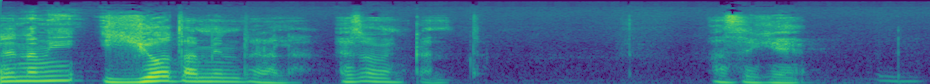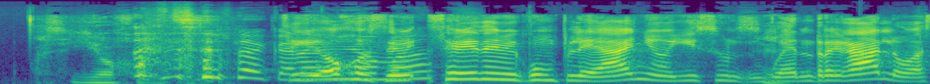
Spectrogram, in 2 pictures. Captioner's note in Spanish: risas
